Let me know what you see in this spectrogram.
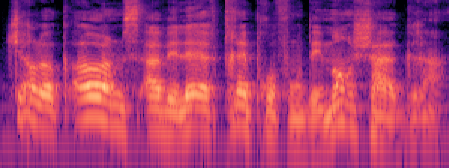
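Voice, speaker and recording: Male narrator, audiobook reading, slow, expressive and lively pitch. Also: breathy edge. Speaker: audiobook reader.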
